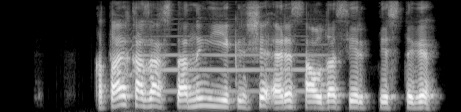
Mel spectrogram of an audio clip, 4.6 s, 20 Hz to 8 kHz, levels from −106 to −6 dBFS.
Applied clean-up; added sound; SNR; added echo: none; Trumpet; 19 dB; none.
